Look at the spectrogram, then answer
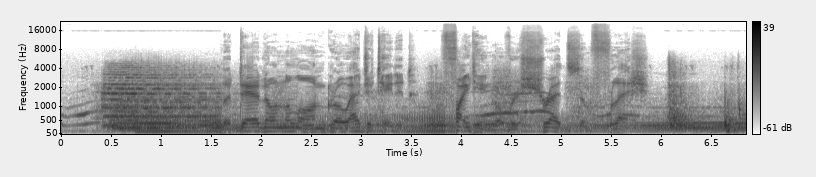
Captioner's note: creatures moaning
